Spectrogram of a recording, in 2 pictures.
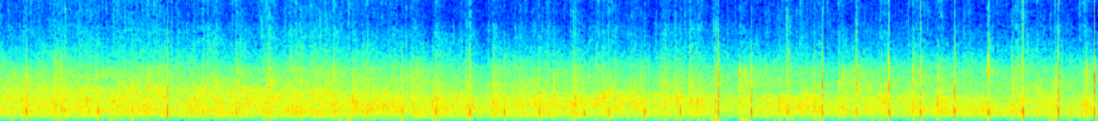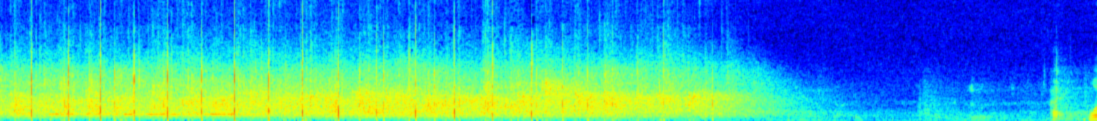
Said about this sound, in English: Please help give us a big round of applause to all the students.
